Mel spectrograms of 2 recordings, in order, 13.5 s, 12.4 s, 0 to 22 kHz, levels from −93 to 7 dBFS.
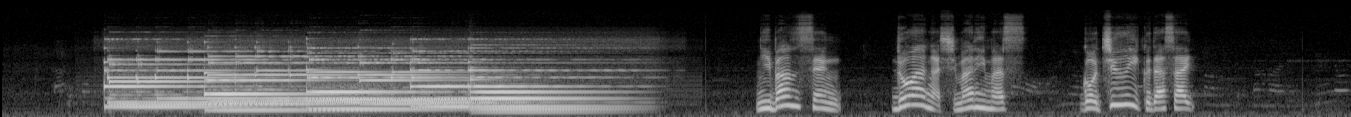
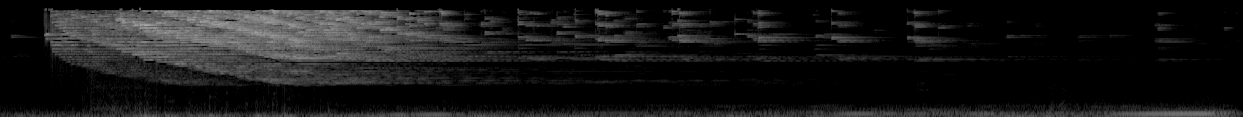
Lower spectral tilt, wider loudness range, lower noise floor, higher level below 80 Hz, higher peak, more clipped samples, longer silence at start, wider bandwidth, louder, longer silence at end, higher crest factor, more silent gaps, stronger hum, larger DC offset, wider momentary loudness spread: first, -5 dB/octave vs 4.5 dB/octave; second, 12 LU vs 26 LU; second, -60 dBFS vs -68 dBFS; about the same, -64 dBFS vs -66 dBFS; first, 0 dBFS vs -10 dBFS; neither; first, 1.05 s vs 0.45 s; second, 13.5 kHz vs 16.5 kHz; first, -15 LUFS vs -24 LUFS; first, 1.6 s vs 0.35 s; second, 16 dB vs 22 dB; neither; neither; neither; second, 15 LU vs 25 LU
